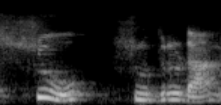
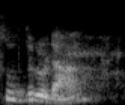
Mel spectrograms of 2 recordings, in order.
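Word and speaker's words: सुहृदम्: You're saying it as shudrudam. It is not shudrudam. It's sudrudam. So it's just an S, not sh.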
